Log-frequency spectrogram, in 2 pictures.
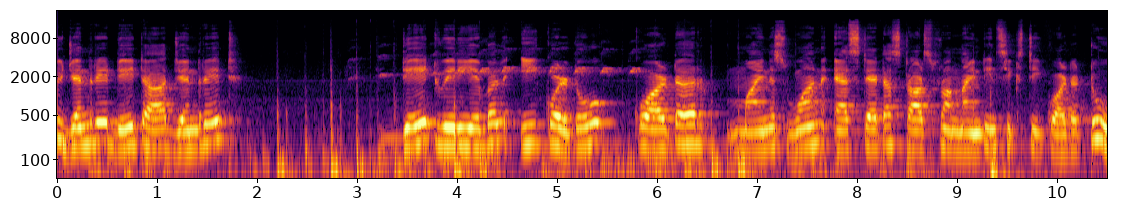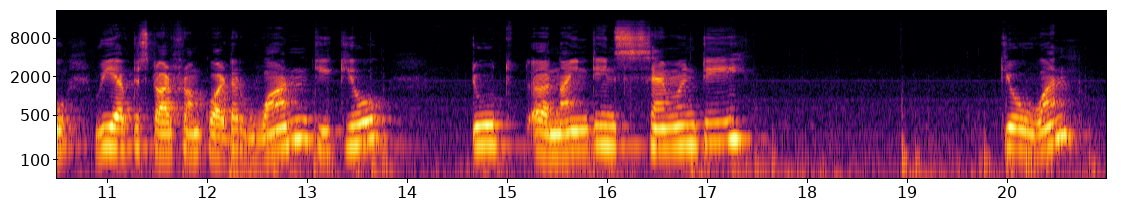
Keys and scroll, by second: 0.1-8.5 typing, 12.3-13.6 typing, 14.7-17.5 typing, 19.0-20.9 typing.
